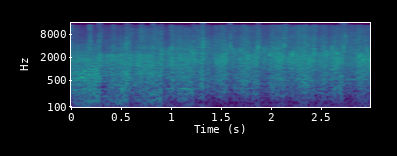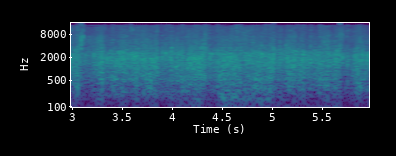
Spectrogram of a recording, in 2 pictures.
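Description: Audience applauding with dense, steady clapping at the end of a theatre scene, starting as the dialogue ends.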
